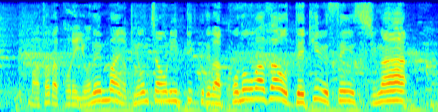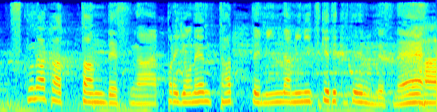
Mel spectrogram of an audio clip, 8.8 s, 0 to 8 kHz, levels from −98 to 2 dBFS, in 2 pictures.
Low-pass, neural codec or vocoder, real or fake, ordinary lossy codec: 7.2 kHz; none; real; none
